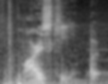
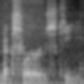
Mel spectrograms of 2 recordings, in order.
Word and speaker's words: Mxrskey: out that Mars key I read somewhere that that's that's how it's supposed to be pronounced because before I was doing mixers key I didn't know but the x is supposed to be a replacement for the a Mars key so so this is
